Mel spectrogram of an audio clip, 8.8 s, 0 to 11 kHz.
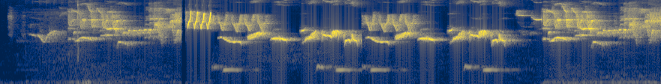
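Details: Red-backed shrike, a summer visitor breeding May–June, at Artomaña, Orduña, Bizkaia, Spain, in 2025, giving a rapid, varied run of scratchy chattering phrases and sharp chirps, high-pitched and jumbled, with a faint low rumble underneath.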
